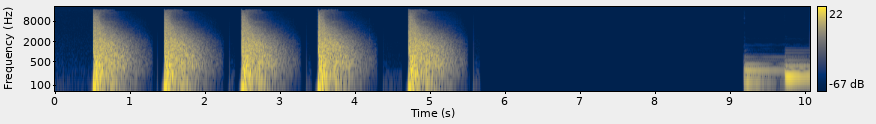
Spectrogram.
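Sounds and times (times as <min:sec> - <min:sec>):
pistol shots: 0:00.5 - 0:05.5.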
